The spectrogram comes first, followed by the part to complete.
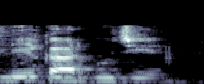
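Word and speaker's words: Le Corbusier: The pronunciation of this term is ली कार्बुजिए।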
